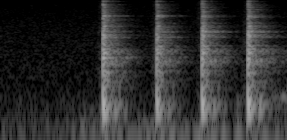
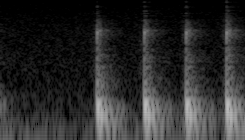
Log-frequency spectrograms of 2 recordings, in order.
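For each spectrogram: First: glass focusing screen, sounds like glass. Second: plastic Fresnel screen.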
